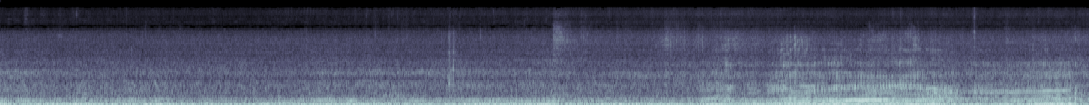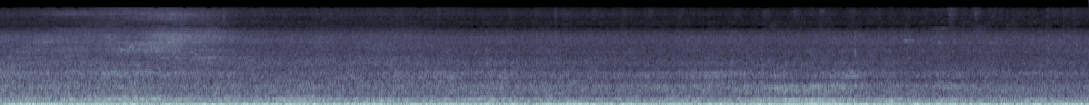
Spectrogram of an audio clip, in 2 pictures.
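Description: Small convertible sports car running an autocross course through cones. Its engine revs up and down between accelerating and braking for the turns, loudest about ten to fourteen seconds in, over a steady low rumble.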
